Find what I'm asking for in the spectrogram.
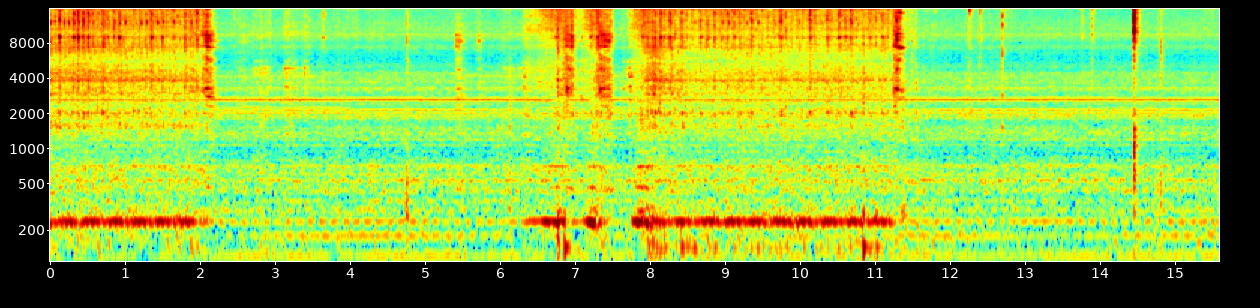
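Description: A sewing machine runs a topstitch along the edge of chita print and raw cotton fabric, a steady close mechanical whir with a brief pause midway and then a second louder stretch of stitching before it stops.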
